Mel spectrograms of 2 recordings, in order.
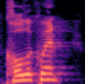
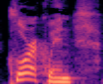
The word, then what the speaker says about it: chloroquine: I mean, I, have heard uh, the coloquin, am I pronouncing correctly? Coloquin chloroquine.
